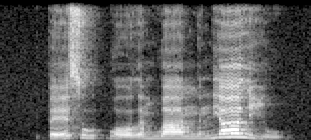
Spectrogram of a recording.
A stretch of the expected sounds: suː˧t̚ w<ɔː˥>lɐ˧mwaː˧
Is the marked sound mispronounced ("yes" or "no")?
yes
